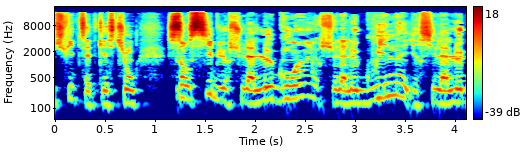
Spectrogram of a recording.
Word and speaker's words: Le Guin: Alors, normalement, elle préférait Le Guin, si j'ai bien tout compris, à la française, parce qu'elle a rencontré son mari à Paris.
